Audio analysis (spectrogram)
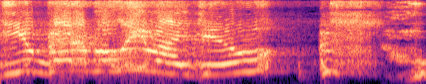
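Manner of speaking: high, slow, eager "you better believe"; eager mock reply. Host mimics the actor eagerly accepting the job. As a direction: play it overeager and proud. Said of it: "You're like".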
